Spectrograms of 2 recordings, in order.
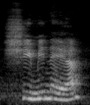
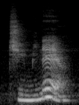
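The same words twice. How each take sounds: First: Chimenea with ch said as sh; ch softened to sh; wrong sh. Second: Chimenea with ch as tch; ch as in tchau; correct tch. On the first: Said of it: "não é chimenea". (chimenea com ch como x) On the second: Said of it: "é chimenea". (chimenea com tch) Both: Shown as a demonstration.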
